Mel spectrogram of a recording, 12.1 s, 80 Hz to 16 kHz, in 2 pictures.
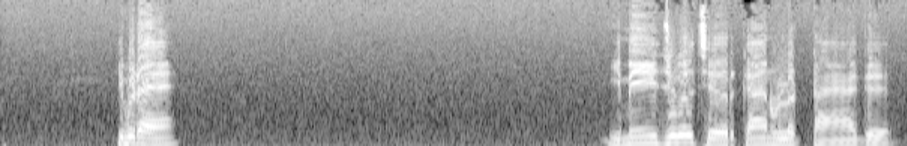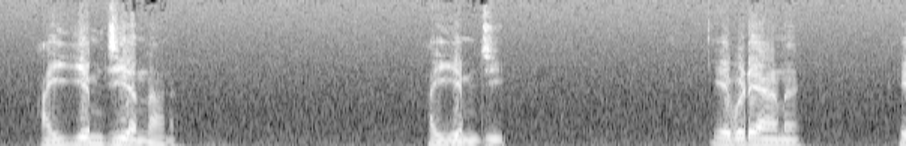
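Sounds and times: background hiss: 0.0s - 12.0s
man's voice: 0.8s - 1.2s, 4.0s - 7.3s, 8.9s - 9.4s, 10.8s - 11.4s.

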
